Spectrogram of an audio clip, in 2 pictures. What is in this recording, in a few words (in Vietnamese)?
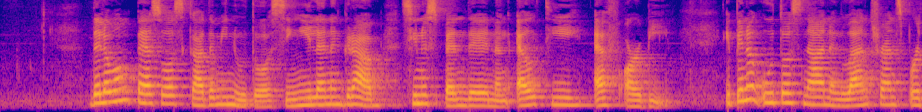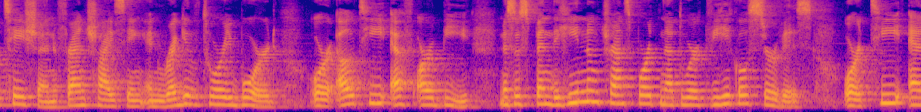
Giọng nữ, tiếng Filipino/Tagalog; tiếng Filipino/Tagalog người bản địa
